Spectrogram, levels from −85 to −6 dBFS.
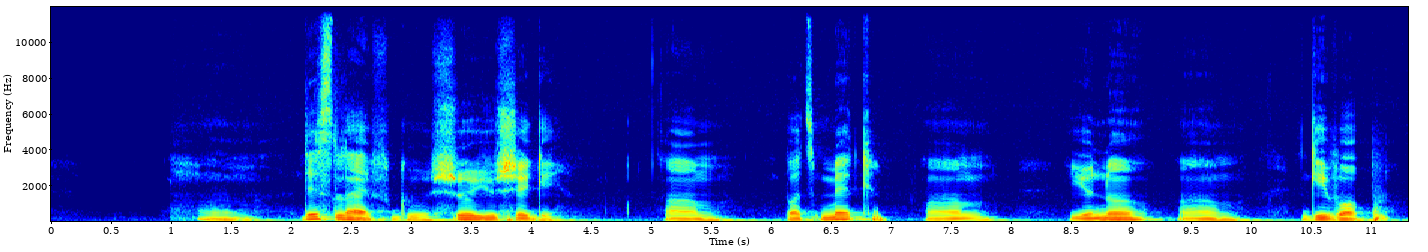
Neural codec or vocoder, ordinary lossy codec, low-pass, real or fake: none; none; none; real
